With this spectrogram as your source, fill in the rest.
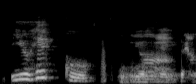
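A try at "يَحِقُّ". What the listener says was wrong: Nah, kenapa Ibu baca yu? Kan 3 itu. Yang pakai yu itu 4.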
